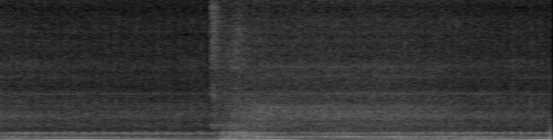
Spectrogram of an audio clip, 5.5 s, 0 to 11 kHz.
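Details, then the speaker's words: Jeep TJ, about 22 years old, with replacement used 4.0-liter six-cylinder after the old engine's tick became a knock: deep, even run with a quick rev and one sharp pop, likely excess fuel in the cylinder, then settles smoothly; normal running. ">> Terrifying. Oh my god. But it runs. >> Sounds good. >> It does sound good."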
